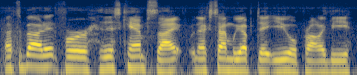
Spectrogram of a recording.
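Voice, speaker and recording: A man's voice: fairly high pitch, fairly even intonation, a little fast. Chatty young man vlogging outdoors in wind. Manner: self-deprecating, chatty. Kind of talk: casual outdoor vlog narration. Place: outdoors by a stream in snowy, windy weather. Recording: wind and outdoor noise behind.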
